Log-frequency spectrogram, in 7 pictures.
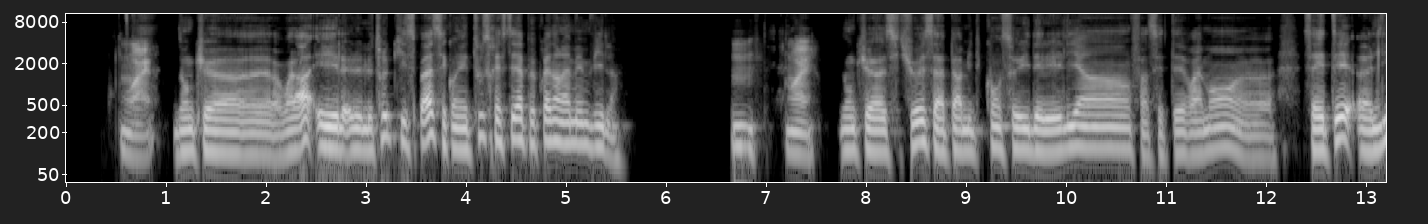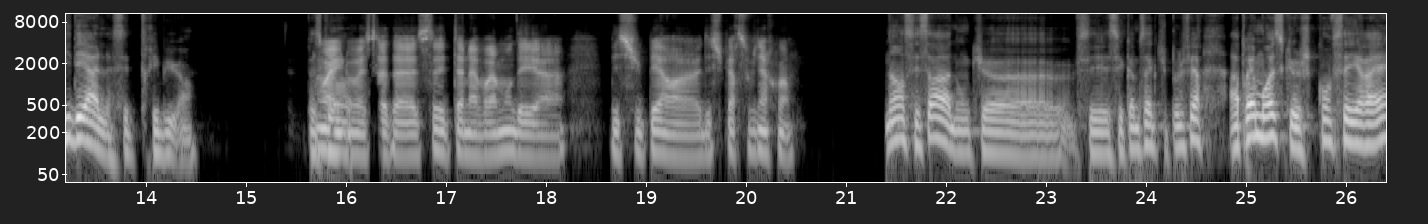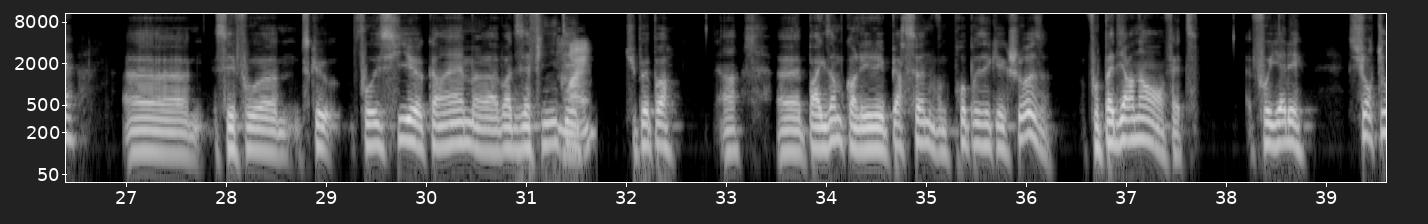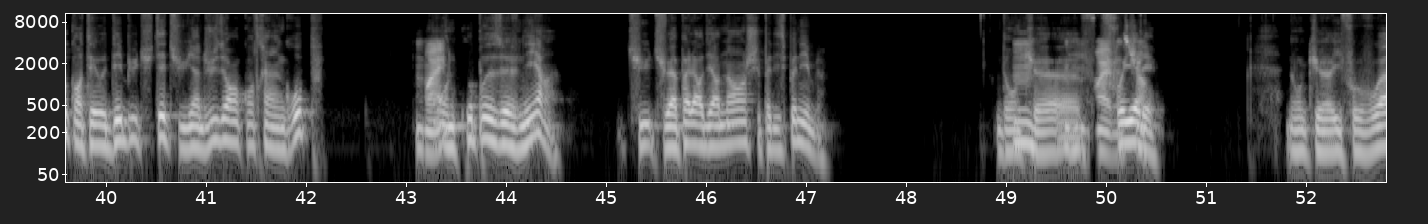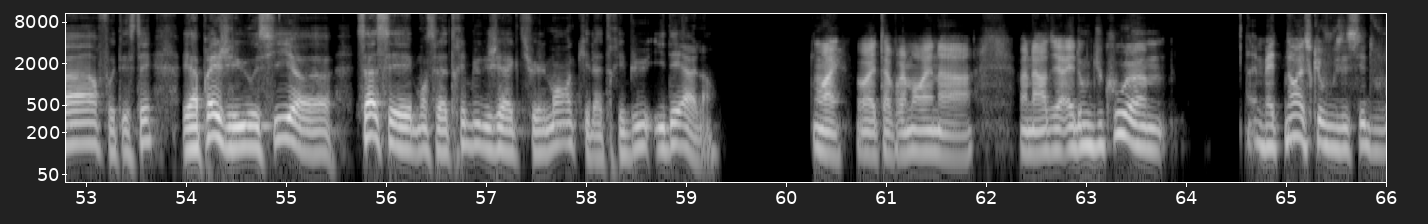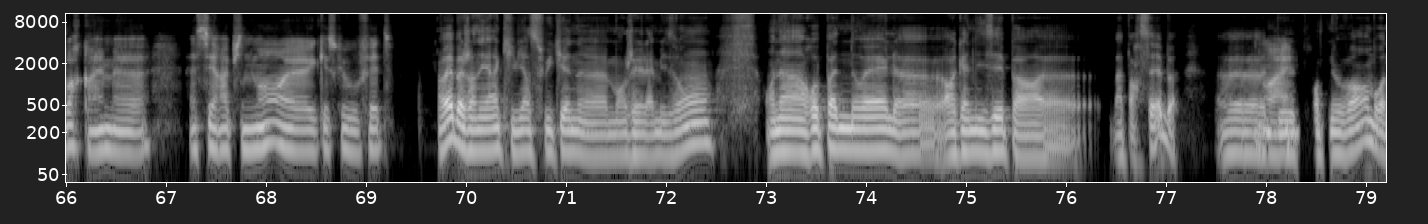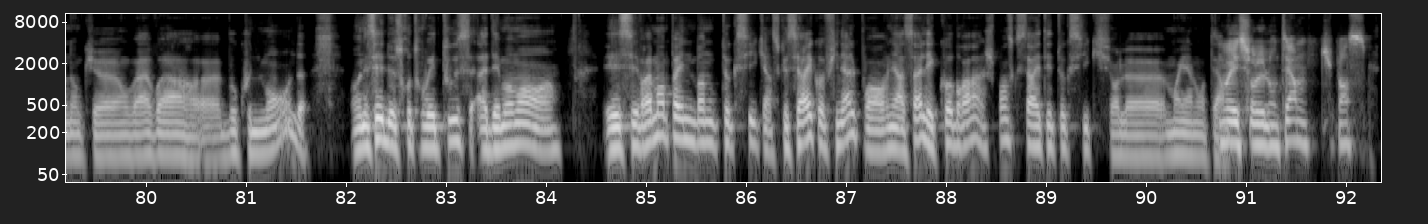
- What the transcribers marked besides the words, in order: stressed: "l'idéal"; tapping
- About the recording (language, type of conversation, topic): French, podcast, Comment as-tu trouvé ta tribu pour la première fois ?
- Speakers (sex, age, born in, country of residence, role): male, 20-24, France, France, host; male, 40-44, France, France, guest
